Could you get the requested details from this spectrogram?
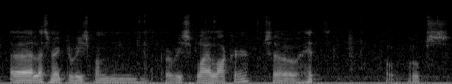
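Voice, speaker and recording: The voice has vocal fry and a non-native accent, with audible room echo. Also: man. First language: not English. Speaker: video game mapping tutorial creator. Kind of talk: tutorial. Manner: halting, many self-corrections.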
